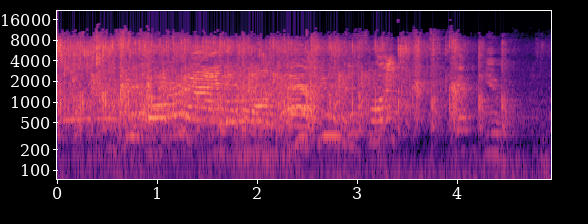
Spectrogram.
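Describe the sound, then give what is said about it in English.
Audience applause after a contestant's correct answer in a live game: a dense, steady wash of many hands clapping for about five seconds, with excited voices and whoops mixed in, tapering off slightly at the end. “A round of applause.”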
